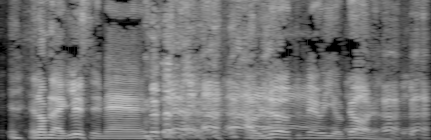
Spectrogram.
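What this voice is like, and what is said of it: Imitates another person's voice. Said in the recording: “I don't know why I'm using this 80s Eddie Murphy voice”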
